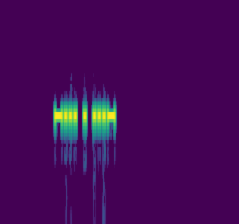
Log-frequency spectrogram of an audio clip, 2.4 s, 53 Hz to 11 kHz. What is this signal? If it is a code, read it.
Morse code, heard as a keyed tone, about 52 wpm, 700 Hz. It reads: BEV
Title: USA Common Names - Max 4 Letters - 50wpm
